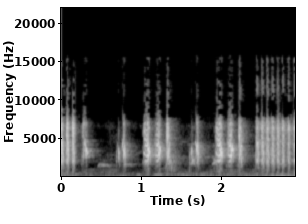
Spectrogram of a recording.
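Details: Long-tailed shrike song with full mimicry fill-ins, a champion bird used as a tutor recording: bursts of harsh, buzzy high notes in quick clusters, separated by short pauses, ending in a fast rattling series.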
